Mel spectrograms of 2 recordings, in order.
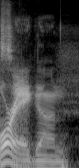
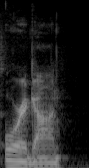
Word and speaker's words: Oregon: Dude, you can always trust the rappers to pronounce our state correctly. I gotta Oregon. – Say. You know, it like if Taylor Swift probably says Oregon.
